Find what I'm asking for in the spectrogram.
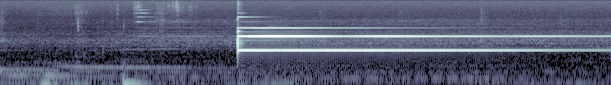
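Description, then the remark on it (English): A single meditation bell is struck after a few seconds of quiet, giving a clear, bright tone with a low hum beneath that rings on and fades very slowly. “And so I'll invite the bell to begin as you call this chosen strength to mind.”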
